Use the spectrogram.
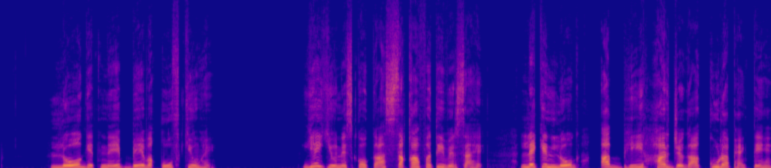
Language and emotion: Urdu, angry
